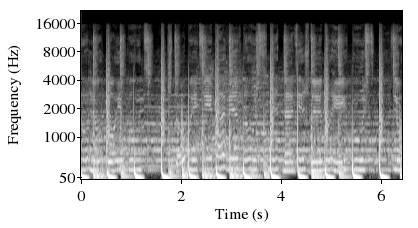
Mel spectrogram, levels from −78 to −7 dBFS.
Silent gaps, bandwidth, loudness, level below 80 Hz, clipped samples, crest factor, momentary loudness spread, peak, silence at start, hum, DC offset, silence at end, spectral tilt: none; 15.5 kHz; -12 LUFS; -14 dBFS; under 0.1%; 10 dB; 4 LU; 0 dBFS; 0 s; none; under 0.1%; 0 s; -6 dB/octave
